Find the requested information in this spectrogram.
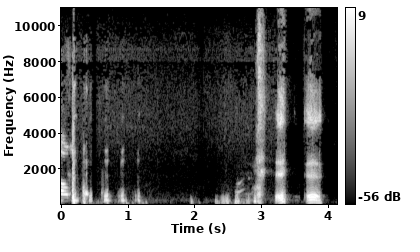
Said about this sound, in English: Forgive him. It's okay. It's okay. All right. My apologies, everybody. My dog is going wild.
